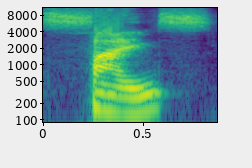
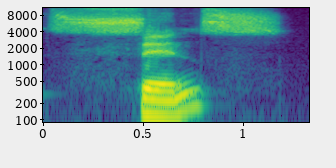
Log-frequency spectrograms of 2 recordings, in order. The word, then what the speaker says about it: since: But when we have the word since, not science in pronunciation, since, you have either the time or the date, right?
